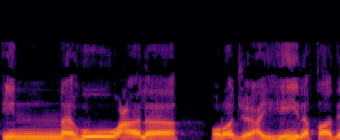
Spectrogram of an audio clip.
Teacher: تمد الصلة الصغرى بمقدار حركتين وتلحق بالمد الطبيعي كما نرى أمامنا، نحو إنه على، تقرأ هكذا إنه على رجعه لقادر، تقرأ هكذا رجعه لقادر، هذه الواوات الواو والياء الحمراء اللون تمد بمقدار حركتين.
